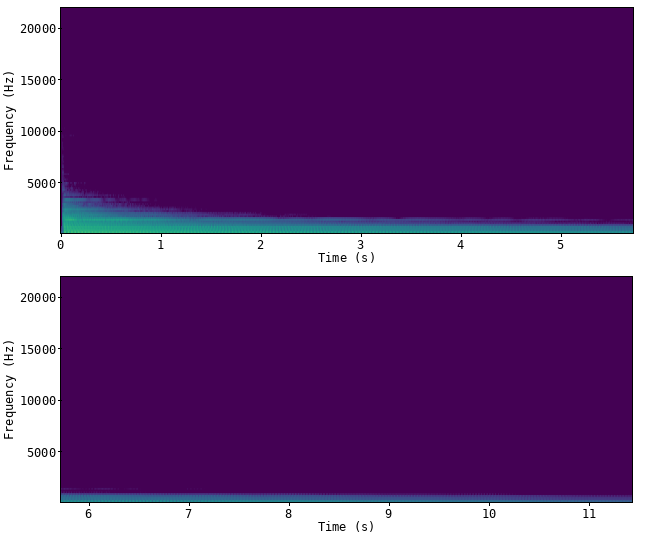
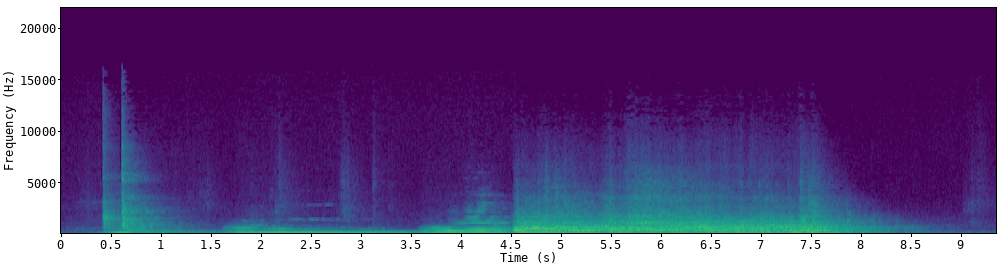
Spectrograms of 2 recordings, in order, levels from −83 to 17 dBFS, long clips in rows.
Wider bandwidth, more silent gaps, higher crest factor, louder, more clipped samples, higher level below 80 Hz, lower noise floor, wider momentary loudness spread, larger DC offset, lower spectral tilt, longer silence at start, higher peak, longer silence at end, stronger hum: second, 3.6 kHz vs 12.5 kHz; neither; first, 22 dB vs 14 dB; second, -25 LUFS vs -19 LUFS; neither; first, -52 dBFS vs -60 dBFS; about the same, -53 dBFS vs -51 dBFS; first, 24 LU vs 16 LU; neither; first, -12 dB/octave vs -7 dB/octave; second, 0 s vs 0.35 s; about the same, -4 dBFS vs -6 dBFS; about the same, 0.85 s vs 0.75 s; neither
